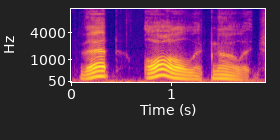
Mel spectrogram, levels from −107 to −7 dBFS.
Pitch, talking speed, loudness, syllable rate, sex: 145 Hz, 90 wpm, -16 LUFS, 4.2 syllables/s, male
